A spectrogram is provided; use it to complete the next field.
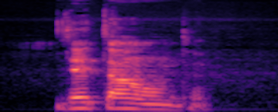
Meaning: third-person plural present indicative/subjunctive of détendre
- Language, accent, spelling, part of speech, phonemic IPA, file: French, Canada, détendent, verb, /de.tɑ̃d/, LL-Q150 (fra)-détendent.wav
